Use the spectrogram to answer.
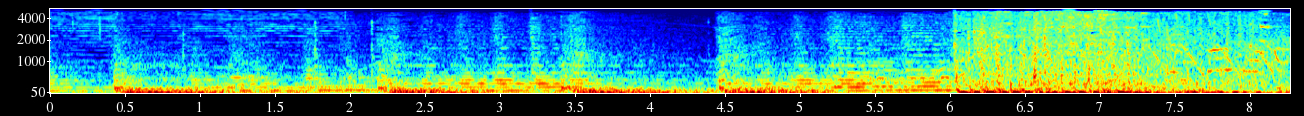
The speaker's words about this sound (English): They're shooting at him. It's panic fire. They can't see anything. They're shooting at the lights.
